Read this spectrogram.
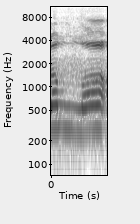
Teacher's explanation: اللہ سے پہلے لفظ لام کے اوپر زبر ہے تو اللہ کو پر کر کے پڑھیں گے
